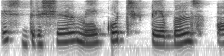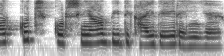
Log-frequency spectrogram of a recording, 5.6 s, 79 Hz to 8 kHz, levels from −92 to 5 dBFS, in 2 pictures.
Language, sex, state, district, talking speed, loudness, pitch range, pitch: Hindi, female, Rajasthan, Jaipur, 140 wpm, -14 LUFS, 210-255 Hz, 230 Hz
